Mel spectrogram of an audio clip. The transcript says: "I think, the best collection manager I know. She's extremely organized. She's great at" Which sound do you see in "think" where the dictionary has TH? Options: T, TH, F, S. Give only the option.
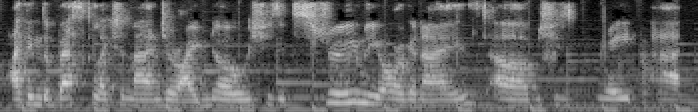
TH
